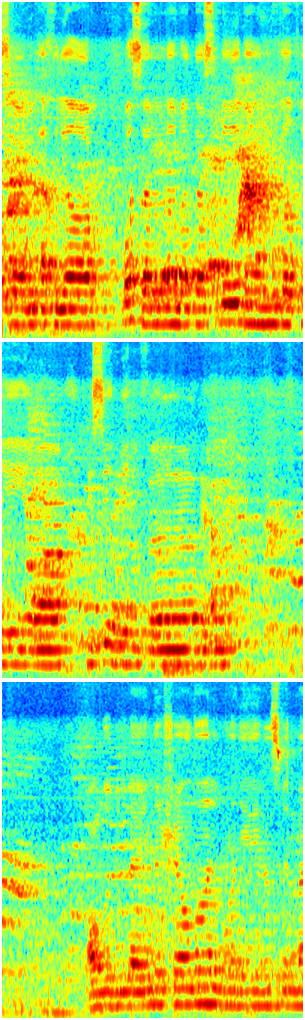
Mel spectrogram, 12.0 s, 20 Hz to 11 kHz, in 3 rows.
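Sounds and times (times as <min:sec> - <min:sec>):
children's voices: 0:00.0 - 0:12.0
soft indistinct voices: 0:00.0 - 0:12.0.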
